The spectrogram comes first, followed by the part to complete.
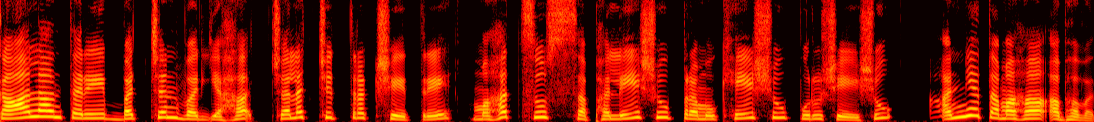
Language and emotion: Sanskrit, neutral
